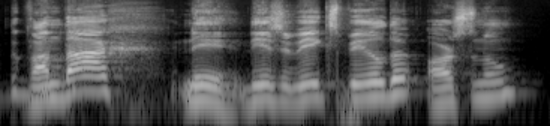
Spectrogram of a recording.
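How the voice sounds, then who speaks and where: A man's voice: on the high side, animated, unhurried. A man running a casual football quiz, playful and slipping into English phrases. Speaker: quizmaster on a football talk show. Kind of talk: casual quiz hosting with banter.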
